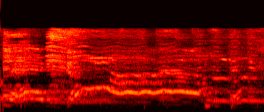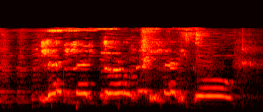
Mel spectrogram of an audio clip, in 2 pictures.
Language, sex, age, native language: Icelandic, other, 12, Icelandic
